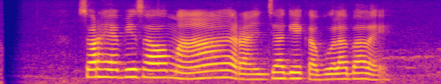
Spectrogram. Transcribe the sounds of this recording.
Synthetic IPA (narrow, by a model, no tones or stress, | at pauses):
sɔrɦɛpisaɔmaɾaɲd͡ʒaɡekabulabalɛ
